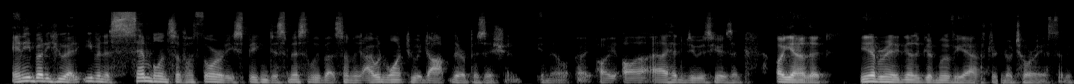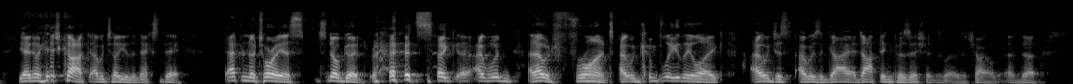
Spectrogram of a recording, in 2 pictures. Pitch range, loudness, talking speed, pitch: 105-140 Hz, -28 LUFS, 250 wpm, 120 Hz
